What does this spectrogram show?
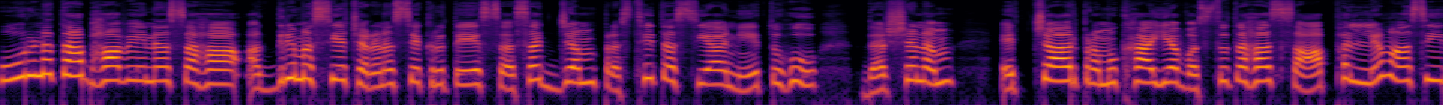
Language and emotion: Sanskrit, happy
